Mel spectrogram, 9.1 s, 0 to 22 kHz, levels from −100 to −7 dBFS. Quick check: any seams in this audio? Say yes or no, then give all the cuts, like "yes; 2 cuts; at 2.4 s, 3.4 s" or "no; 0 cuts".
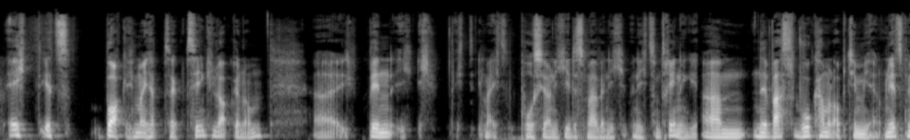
yes; 2 cuts; at 3.6 s, 7.0 s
